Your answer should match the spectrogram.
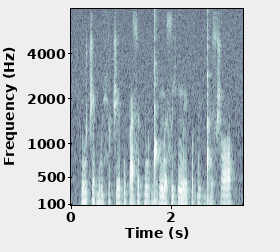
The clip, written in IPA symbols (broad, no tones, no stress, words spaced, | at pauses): ɾut͡ʃɛ ɡ͡buçut͡ʃepu pasøk͡puɡ͡ǃe ŋ͡məsəçŋ͡mek͡pə k͡piɡ͡ǃøsʃɔ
